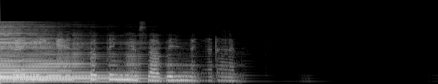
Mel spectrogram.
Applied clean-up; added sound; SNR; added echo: neural mask model RNNoise.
